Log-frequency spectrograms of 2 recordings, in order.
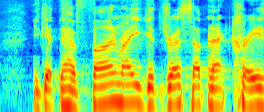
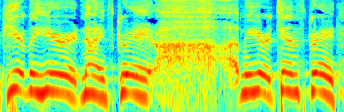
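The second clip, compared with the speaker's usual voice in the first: cheerleader call; 7 semitones higher than usual. Pretend. Cheerleader calling to grades.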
